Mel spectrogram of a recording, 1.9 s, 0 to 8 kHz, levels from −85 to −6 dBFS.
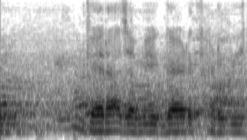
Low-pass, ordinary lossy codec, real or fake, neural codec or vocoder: none; none; real; none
